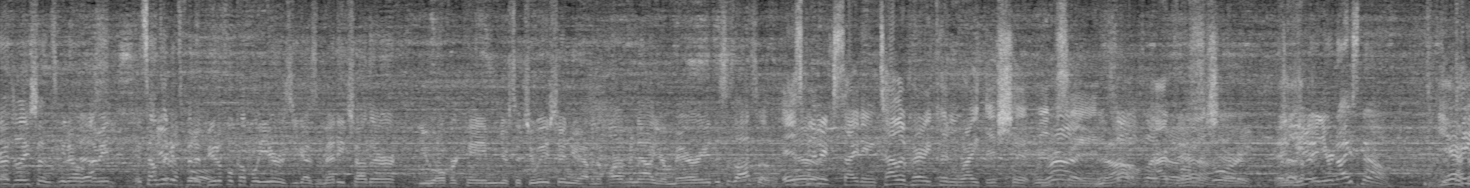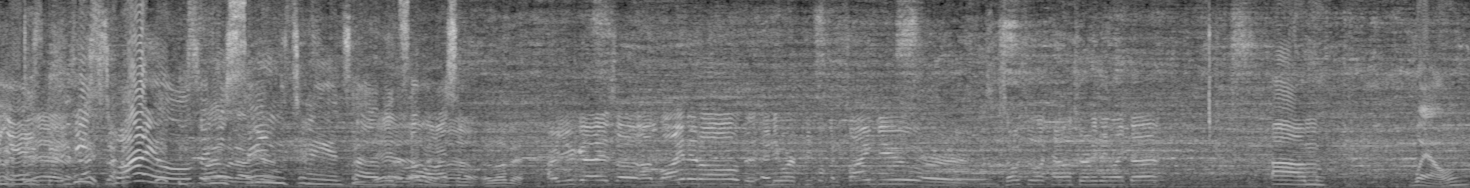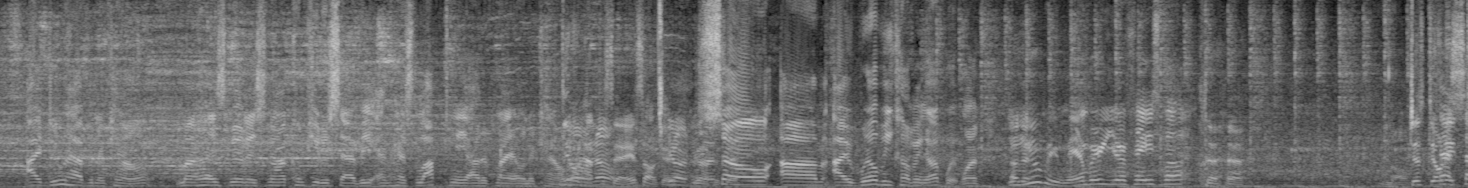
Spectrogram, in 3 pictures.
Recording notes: Recorded at the Fremont Street Experience in Downtown Las Vegas, Nevada.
